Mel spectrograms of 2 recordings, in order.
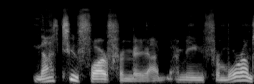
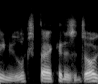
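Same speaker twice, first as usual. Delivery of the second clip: usual speaking voice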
